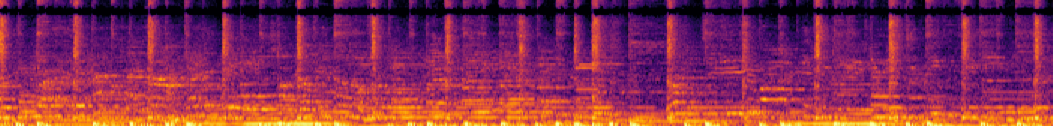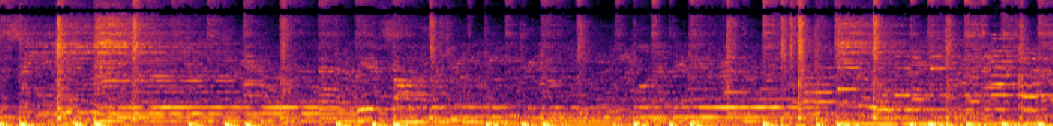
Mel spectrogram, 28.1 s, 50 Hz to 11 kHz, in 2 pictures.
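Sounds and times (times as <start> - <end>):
live rock band playing: 0.0 - 28.0
steady drum beat: 0.0 - 28.0
saxophone: 24.2 - 28.0.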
